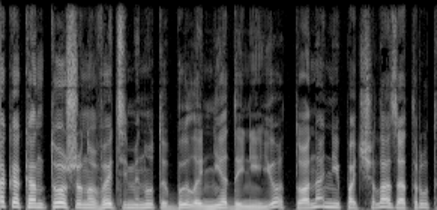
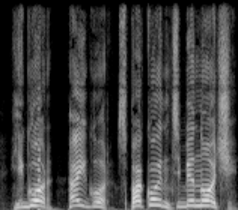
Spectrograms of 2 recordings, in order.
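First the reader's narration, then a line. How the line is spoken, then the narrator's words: Shout from behind curtain. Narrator (Russian): крикнула Шурка из-за полога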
